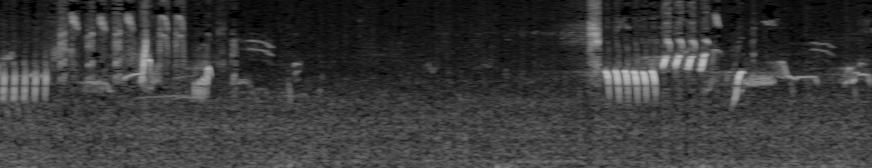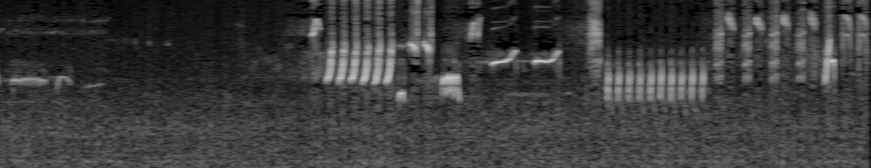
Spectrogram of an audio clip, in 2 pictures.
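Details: Common nightingale singing: bursts of rapid, repeated, sharp notes and brief whistles, high-pitched and clicking in quality, separated by short silences, with steady low background hiss throughout.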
